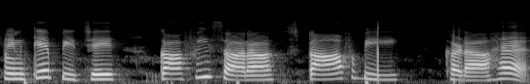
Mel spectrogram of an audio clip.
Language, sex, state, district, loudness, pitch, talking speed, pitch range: Hindi, male, Punjab, Fazilka, -14 LUFS, 240 Hz, 90 wpm, 220-260 Hz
